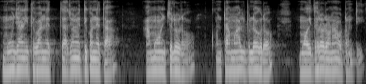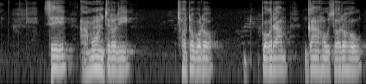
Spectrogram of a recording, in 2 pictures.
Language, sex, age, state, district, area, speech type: Odia, male, 18-30, Odisha, Boudh, rural, spontaneous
